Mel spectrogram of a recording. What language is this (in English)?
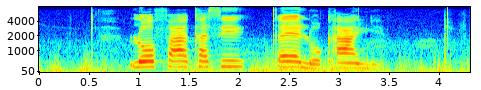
Swati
